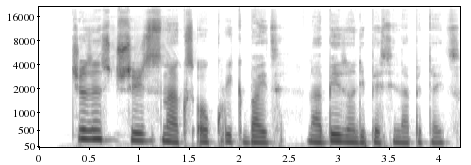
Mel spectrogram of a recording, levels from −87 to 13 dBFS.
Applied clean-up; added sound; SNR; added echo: neural mask model DeepFilterNet 3.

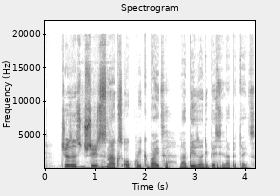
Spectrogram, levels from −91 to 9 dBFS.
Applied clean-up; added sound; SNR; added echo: none; none; none; none.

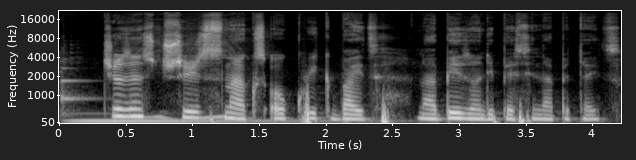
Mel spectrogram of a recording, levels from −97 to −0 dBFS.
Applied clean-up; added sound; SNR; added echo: none; Marimba, xylophone; 13 dB; none.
